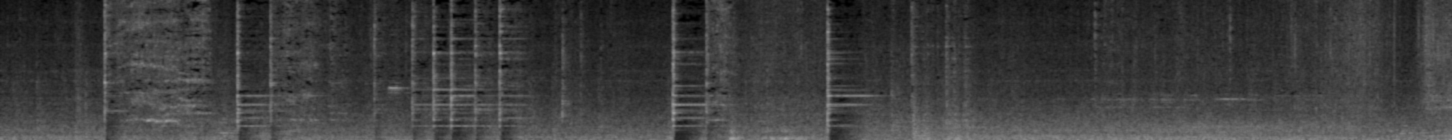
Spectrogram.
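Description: A metal spatula strikes and clinks against a flat iron griddle about eight times, each hit ringing briefly, with a quick cluster of hits around the middle. A steady hiss of frying egg and stall noise runs underneath.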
